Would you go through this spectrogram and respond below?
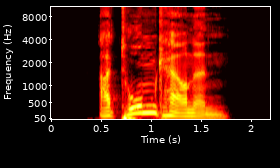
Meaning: dative plural of Atomkern
- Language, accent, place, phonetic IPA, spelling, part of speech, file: German, Germany, Berlin, [aˈtoːmˌkɛʁnən], Atomkernen, noun, De-Atomkernen.ogg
